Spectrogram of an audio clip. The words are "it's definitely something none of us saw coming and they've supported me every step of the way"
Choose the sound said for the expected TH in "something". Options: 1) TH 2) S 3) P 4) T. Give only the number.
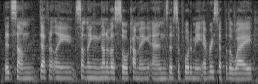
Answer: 1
